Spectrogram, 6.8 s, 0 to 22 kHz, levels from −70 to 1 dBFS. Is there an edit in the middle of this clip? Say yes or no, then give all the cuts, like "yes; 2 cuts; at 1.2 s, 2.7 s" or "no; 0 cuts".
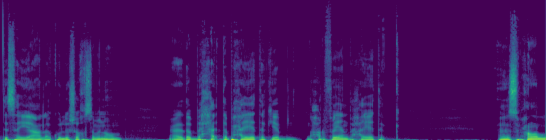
yes; 2 cuts; at 2.3 s, 3.8 s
